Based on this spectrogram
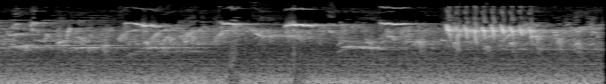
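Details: Trotol-style song of a wild common iora: a steady, very high twittering warble broken by short louder bursts, ending in a quick buzzy rattle of repeated notes.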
